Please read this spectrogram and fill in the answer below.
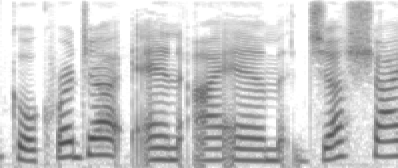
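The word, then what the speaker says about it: Gaukrodger: my last name is gork Roger and it is long and confusing it's kind of pronounced just as it's written gork Roger and I am just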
